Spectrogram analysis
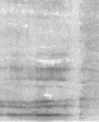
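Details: A burp: one drawn-out, voiced, croaking belch lasting about a second, followed by a short quiet tail.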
